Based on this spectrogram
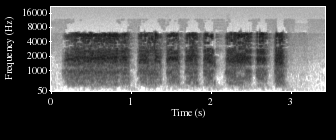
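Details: Female red junglefowl calling a male to come and mate: one long, harsh, raspy note, then about six short rasping bursts in quick succession, with no other sounds around it.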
